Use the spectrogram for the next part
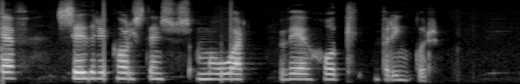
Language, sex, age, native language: Icelandic, female, 40-49, Icelandic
